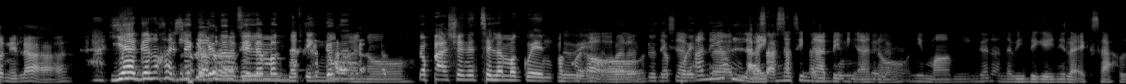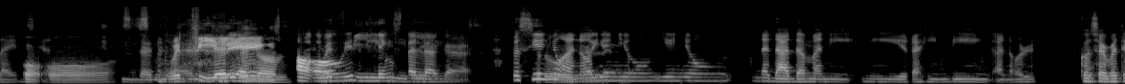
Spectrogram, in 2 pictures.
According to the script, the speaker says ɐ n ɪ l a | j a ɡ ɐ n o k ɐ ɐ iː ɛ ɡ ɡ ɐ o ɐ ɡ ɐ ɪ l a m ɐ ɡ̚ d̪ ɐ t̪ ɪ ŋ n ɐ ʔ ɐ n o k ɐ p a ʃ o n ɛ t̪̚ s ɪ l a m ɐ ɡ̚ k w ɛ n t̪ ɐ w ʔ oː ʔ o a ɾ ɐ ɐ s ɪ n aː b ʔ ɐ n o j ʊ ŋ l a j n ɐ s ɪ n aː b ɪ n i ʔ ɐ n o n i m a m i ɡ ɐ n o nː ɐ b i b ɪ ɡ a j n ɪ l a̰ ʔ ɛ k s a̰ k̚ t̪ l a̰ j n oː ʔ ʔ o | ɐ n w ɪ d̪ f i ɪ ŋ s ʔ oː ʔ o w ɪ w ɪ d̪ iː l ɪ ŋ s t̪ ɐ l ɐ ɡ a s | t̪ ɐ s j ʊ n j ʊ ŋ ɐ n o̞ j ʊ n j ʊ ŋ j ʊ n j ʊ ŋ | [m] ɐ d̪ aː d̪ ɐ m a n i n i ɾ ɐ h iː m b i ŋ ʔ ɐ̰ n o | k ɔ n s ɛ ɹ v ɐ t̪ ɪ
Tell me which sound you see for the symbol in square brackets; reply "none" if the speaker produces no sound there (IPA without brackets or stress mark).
n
